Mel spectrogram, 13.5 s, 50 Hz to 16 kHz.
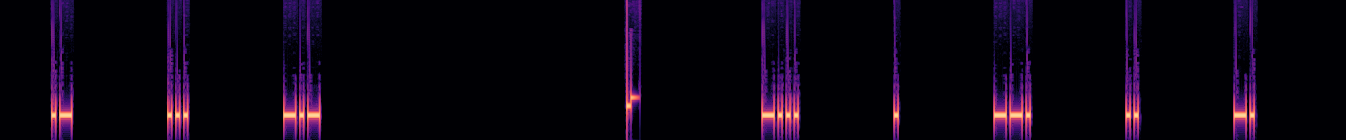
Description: Morse code, heard as a keyed tone, about 31 wpm, spaced as for 8 wpm, 700 Hz. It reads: ASK BEGIN
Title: 8x Character Spacing - Top 300 Words - 30wpm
